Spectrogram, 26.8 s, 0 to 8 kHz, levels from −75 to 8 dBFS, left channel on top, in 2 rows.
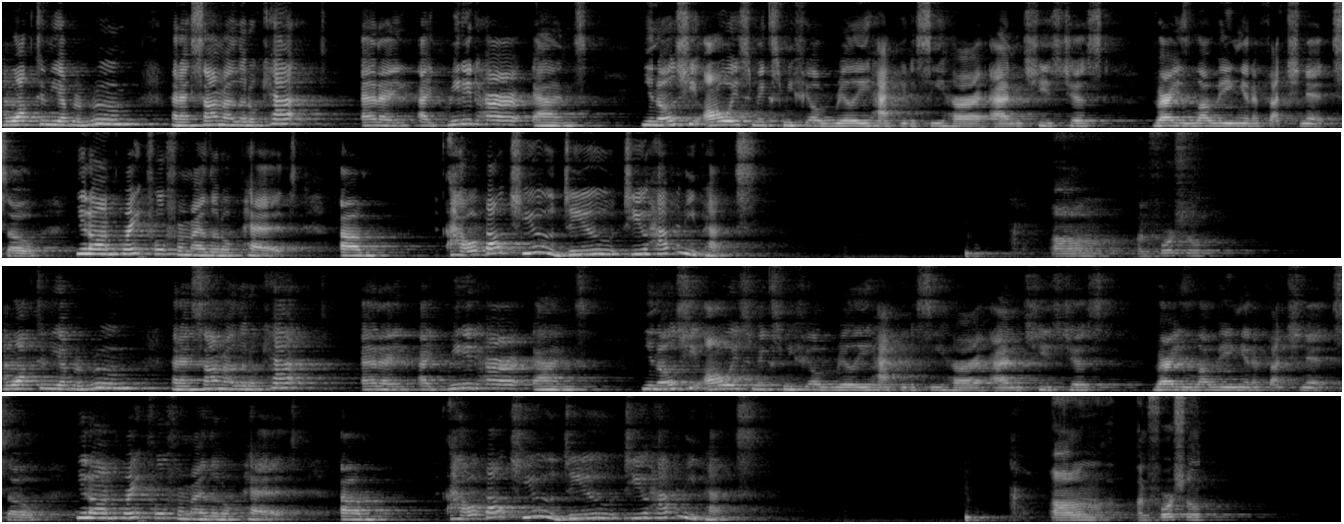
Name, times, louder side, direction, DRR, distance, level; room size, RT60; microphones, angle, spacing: voice 1, 0.0-3.0 3.6-5.8 6.4-11.0 11.5-13.7 14.1-16.2 16.5-17.2 17.8-20.9, left 4 dB, 35° left, 10 dB, 0.4 m, -23 dB
voice 2, 23.5-25.4, right 5 dB, 55° right, 10 dB, 0.5 m, -30 dB
9.4 x 4.4 x 6.3 m, 1.5 s
head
